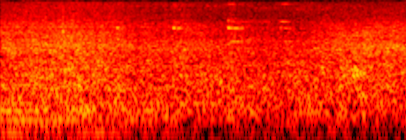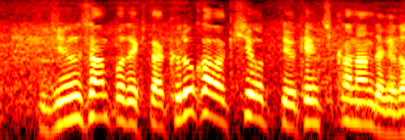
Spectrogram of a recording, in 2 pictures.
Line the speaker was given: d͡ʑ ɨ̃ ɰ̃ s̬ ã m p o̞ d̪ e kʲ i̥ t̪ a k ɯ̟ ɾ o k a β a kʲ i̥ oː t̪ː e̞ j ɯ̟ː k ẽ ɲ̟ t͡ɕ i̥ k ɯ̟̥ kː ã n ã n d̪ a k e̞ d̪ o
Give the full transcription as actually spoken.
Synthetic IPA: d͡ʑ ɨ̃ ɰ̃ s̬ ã m p o̞ d̪ e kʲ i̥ t̪ a k ɯ̟ ɾ o k a β a kʲ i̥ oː t̪ː e̞ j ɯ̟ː k ẽ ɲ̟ t͡ɕ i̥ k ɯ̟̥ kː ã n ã n d̪ a k e̞ d̪ o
